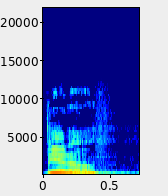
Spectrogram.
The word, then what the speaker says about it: Vietnam: Vietnam. – Vietnam. – Yeah. – But the accent is on Viet.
